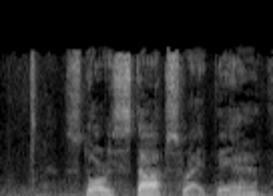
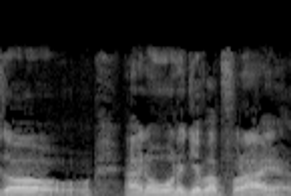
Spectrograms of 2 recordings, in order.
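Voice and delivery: lightly acted protesting giant, raised and louder; a drawn-out, reluctant "oh", then protest; a hint of a balky giant in a retelling; 3 semitones higher, 5 dB louder, slower than usual.

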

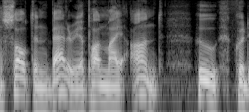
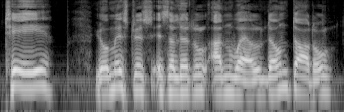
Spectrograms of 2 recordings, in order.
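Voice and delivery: calling out; 7 semitones higher than usual. A narrator's reading. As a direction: order the servant briskly. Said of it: "cried Miss Betsy".

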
